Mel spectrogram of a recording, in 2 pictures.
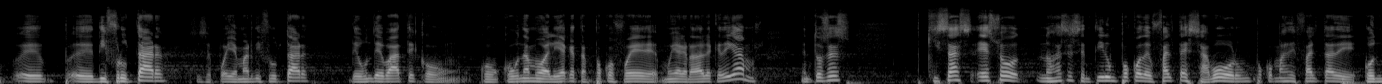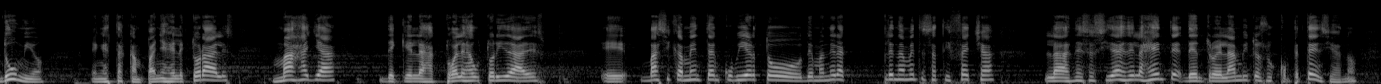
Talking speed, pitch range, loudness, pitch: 160 wpm, 135-195 Hz, -30 LUFS, 155 Hz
